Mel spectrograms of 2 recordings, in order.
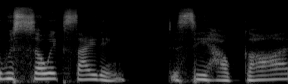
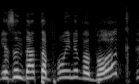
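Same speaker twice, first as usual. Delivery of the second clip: raised rising question; retold incredulous retort; 6 semitones higher, 6 dB louder than usual. Husband retorts to his wife about books, raised and incredulous. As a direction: point out the obvious, louder.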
